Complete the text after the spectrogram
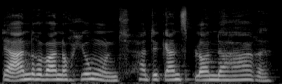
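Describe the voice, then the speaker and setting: A woman's voice: mid-range voice, fairly even intonation, a little slow, lightly acted. A woman reading an audiobook, voicing a tense young man who sees ghosts. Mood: uneasy.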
